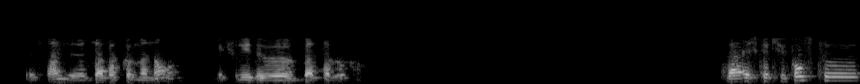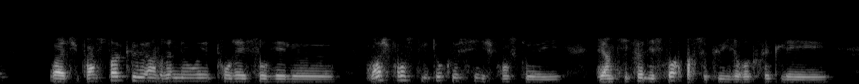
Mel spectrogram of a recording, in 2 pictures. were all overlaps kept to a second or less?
Yes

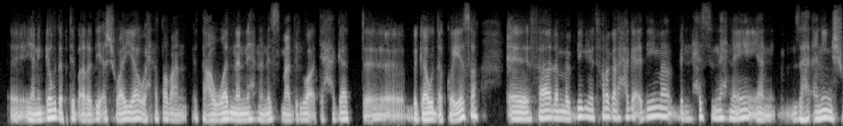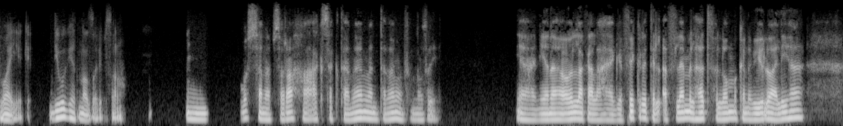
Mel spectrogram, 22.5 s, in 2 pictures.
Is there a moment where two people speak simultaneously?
No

